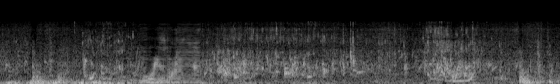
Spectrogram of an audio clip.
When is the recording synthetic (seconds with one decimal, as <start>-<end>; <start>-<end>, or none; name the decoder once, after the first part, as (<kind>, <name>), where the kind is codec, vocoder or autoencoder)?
1.4-2.0 (vocoder, HiFi-GAN)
